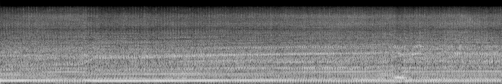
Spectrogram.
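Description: A loud truck engine roars at high revs.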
